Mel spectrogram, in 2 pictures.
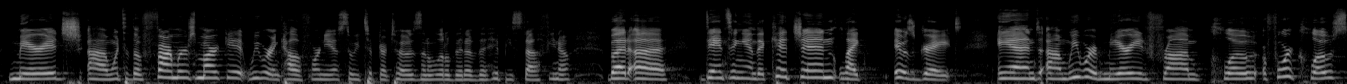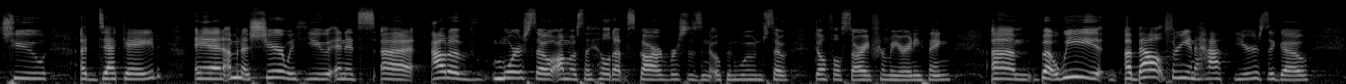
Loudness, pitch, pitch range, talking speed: -30 LUFS, 255 Hz, 225-275 Hz, 200 wpm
